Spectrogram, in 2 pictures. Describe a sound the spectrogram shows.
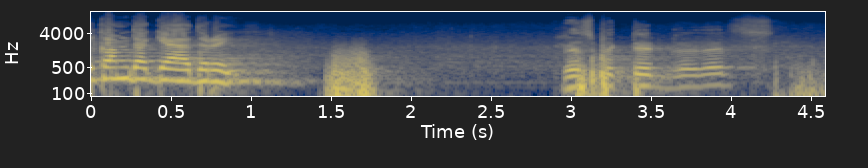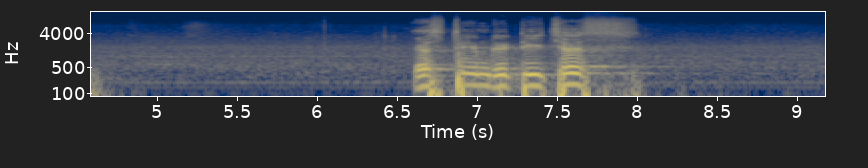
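A man speaks slowly into a microphone over loudspeakers, with pauses between phrases.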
